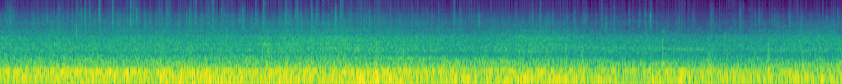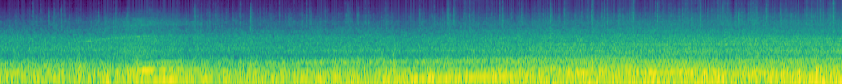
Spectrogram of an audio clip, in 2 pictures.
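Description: A car engine hums steadily from inside the cabin, rising and falling with speed.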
